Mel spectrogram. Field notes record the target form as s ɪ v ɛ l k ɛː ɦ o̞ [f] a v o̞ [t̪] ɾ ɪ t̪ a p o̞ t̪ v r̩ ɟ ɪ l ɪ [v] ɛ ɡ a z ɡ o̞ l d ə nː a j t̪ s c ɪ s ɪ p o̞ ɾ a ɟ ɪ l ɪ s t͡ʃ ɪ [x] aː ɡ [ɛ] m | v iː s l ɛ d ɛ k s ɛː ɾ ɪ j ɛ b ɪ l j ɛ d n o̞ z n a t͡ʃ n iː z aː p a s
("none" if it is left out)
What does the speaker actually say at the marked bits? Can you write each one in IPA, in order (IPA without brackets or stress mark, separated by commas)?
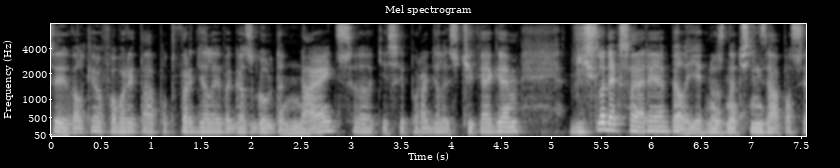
f, none, v, k, ɛ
